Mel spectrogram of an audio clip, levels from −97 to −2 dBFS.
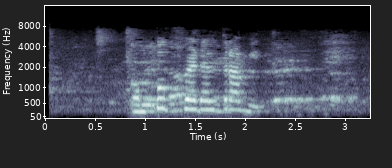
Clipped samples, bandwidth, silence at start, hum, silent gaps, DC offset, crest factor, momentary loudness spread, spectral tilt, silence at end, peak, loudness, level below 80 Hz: under 0.1%; 7.4 kHz; 0.05 s; none; none; under 0.1%; 18 dB; 17 LU; -5.5 dB/octave; 0.15 s; -2 dBFS; -18 LUFS; -68 dBFS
